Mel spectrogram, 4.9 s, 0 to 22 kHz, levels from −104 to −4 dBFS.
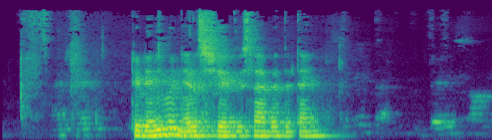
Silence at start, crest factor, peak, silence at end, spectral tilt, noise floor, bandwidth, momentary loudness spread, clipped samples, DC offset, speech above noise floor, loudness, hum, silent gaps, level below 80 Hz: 0.2 s; 16 dB; -2 dBFS; 0.5 s; -5.5 dB/octave; -51 dBFS; 16.5 kHz; 24 LU; under 0.1%; under 0.1%; 35 dB; -15 LUFS; none; none; -50 dBFS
